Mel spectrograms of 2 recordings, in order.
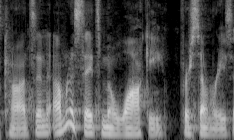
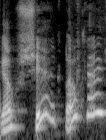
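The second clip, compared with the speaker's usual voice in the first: high, surprised yelp of alarm; startled. Retold or imitated. Speaker startled by the woman's offer, high surprise. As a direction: caught off guard, voice jumps up.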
